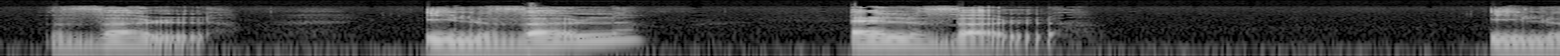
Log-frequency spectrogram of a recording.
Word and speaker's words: veulent: And the last one, here, EU, and then ENT, classic ending, but then you don't pronounce it, so you get veulent. Veulent.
